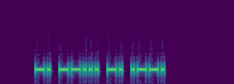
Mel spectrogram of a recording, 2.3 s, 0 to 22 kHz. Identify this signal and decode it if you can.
Morse code, heard as a keyed tone, about 40 wpm, 700 Hz. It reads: N7NP
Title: USA Call Signs - 4 Characters - 4x Character Spacing - 40wpm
